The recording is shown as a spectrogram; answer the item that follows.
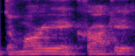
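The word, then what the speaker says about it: Damarea Crockett: I know they went out and signed guys like Caron Higdon and, gosh, what's it, Demarie Crockett. Am I saying that right, Ben? – Mm-hmm.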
